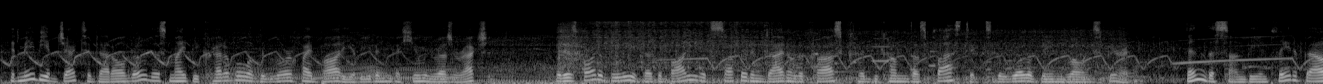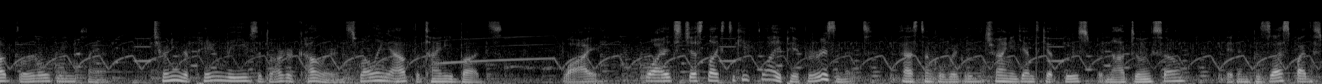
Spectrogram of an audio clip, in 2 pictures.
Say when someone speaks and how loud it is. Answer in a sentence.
The talking can be heard from 0.0 to 26.4 s, at a steady volume.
